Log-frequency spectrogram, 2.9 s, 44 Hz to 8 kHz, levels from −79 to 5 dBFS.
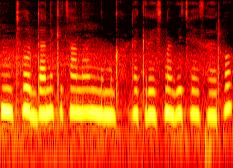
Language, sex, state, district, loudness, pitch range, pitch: Telugu, female, Andhra Pradesh, Chittoor, -15 LUFS, 235-255 Hz, 245 Hz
